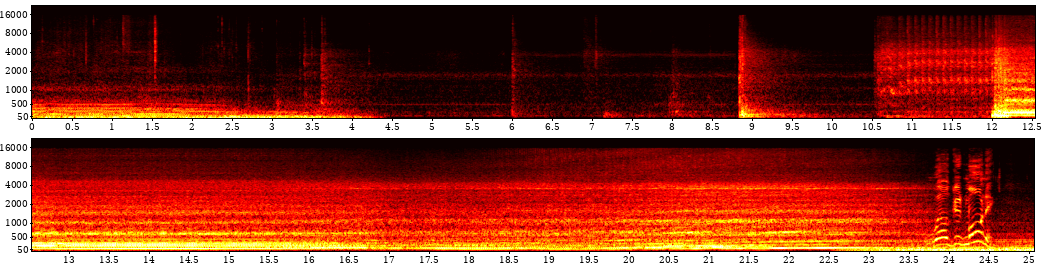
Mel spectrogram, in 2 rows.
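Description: Ferrari 360's V8 running on the move, heard from inside the cabin. After a few quiet seconds with a few clicks and a sharp thud, a starter cranks for about a second and the engine catches with a sudden loud flare about halfway through, then settles into a steady idle.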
